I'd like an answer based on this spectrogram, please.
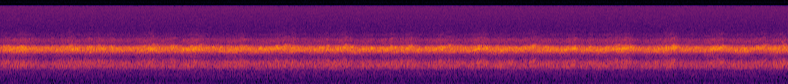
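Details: Many frogs croaking in a spring wetland behind a house, live recording without looping: a dense, unbroken chorus of high trilling calls merging into a steady shimmering drone, with no pauses and no other sounds.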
